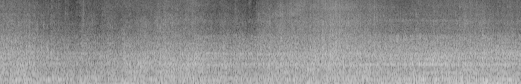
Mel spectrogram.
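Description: Cartoon sound effect of a snowplow truck clearing a snowy road: a steady rushing whoosh of scraped and thrown snow over a low engine rumble.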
